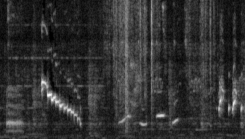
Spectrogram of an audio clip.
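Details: Rare starling in a river-sound training recording: a buzzy harsh note, then a long descending whistled glide, scattered short whistles and clicks, with steady running water underneath.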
